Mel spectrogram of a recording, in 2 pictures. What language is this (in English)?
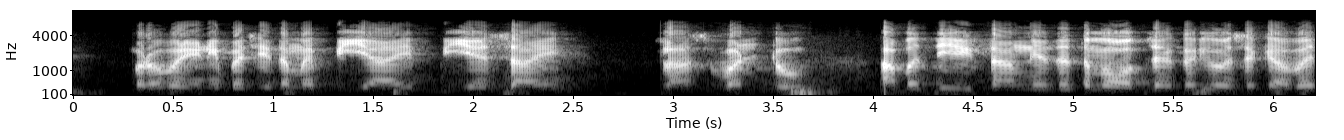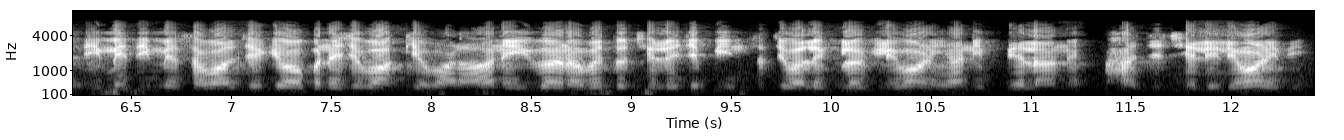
Gujarati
